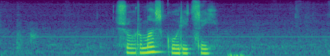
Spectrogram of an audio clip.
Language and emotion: Russian, neutral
